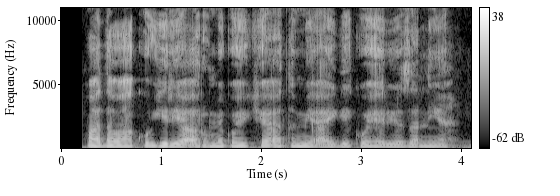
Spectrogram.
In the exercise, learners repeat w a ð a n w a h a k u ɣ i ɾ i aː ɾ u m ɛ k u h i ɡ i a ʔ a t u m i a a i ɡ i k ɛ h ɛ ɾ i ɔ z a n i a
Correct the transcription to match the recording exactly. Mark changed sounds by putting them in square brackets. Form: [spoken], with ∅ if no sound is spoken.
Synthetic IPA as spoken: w a ð a [∅] w a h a k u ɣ i ɾ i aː ɾ u m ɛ k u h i [k] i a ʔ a t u m i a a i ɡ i k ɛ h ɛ ɾ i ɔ z a n i a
